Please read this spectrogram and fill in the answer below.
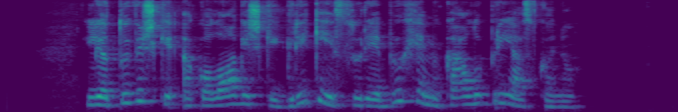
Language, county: Lithuanian, Panevėžys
